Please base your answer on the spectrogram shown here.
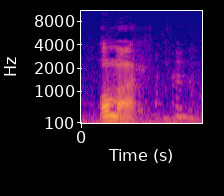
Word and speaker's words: Omar: that name raise your hand what's your name Omar Omar that's our identity crisis cuz that's that's not how it's pronounced huh it's Omar okay cool so do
